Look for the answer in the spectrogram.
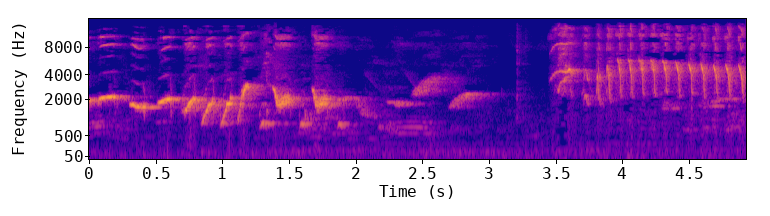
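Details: Spotted young white-rumped shama firing off imitated cerucuk filler in its song; varied warbling whistles rise and fall, a pause, then a dry, fast series of about twenty evenly repeated high notes.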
